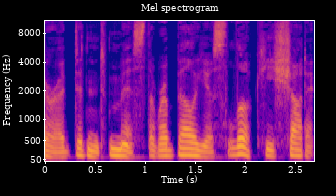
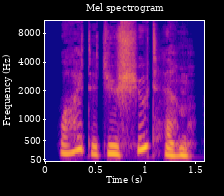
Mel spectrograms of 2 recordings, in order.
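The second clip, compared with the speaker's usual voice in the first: higher-pitched, distressed question; distraught questioning; 6 semitones higher than usual. Acted. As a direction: demand a reason in dismay. Woman confronts man who shot soldier.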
